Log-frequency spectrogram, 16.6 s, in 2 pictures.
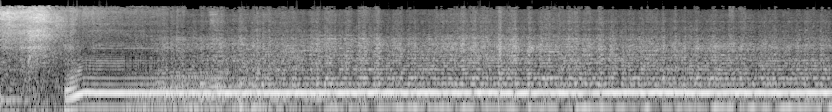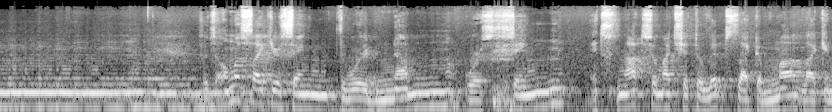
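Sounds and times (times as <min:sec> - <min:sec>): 
speech: 0:00.6 - 0:01.3, 0:11.1 - 0:16.6
high-pitched bee-like humming breath: 0:00.6 - 0:10.5.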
